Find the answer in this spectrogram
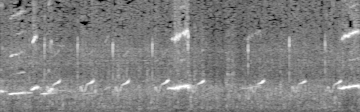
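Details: White-rumped shama singing to prompt a quiet bird: short rising whistles in loose series, with a few louder emphatic phrases, steady background hiss.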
